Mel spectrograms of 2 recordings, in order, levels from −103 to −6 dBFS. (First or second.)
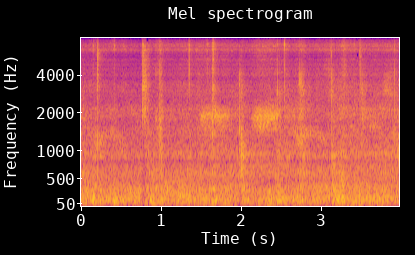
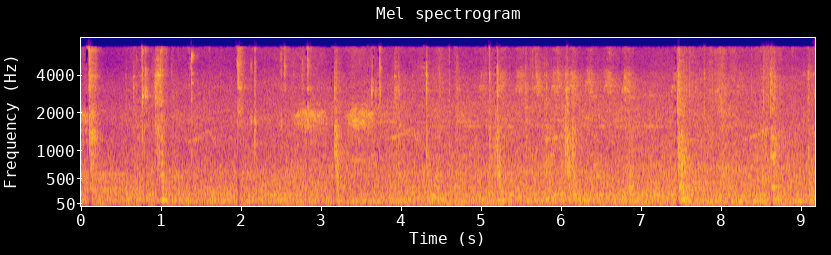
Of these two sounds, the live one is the second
